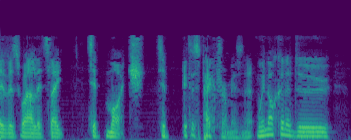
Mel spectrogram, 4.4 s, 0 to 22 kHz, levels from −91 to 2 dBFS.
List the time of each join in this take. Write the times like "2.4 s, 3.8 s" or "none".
1.2 s, 2.1 s

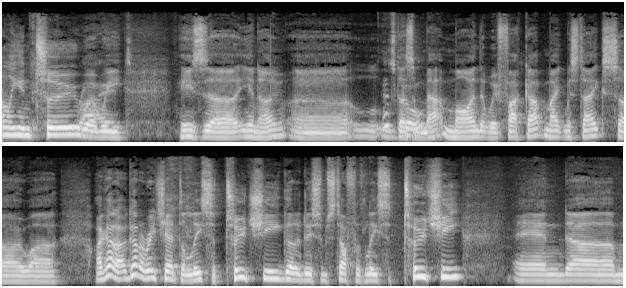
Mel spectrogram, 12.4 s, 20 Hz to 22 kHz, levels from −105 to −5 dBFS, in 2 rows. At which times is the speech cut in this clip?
none

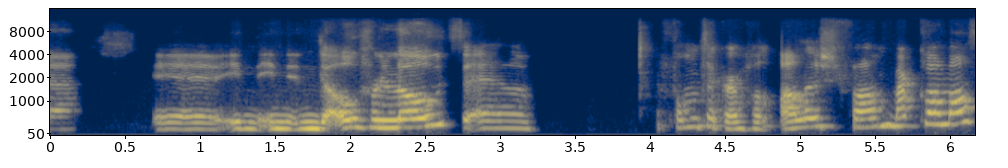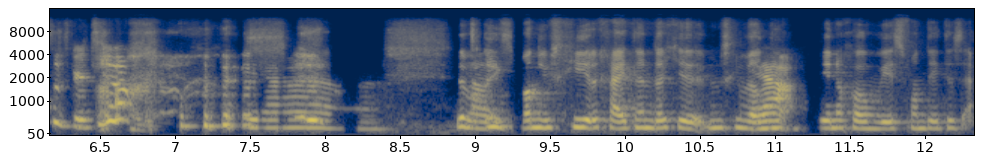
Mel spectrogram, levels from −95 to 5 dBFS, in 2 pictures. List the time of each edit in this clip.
9.0 s

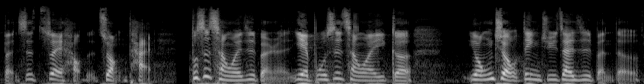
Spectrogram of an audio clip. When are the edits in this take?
none

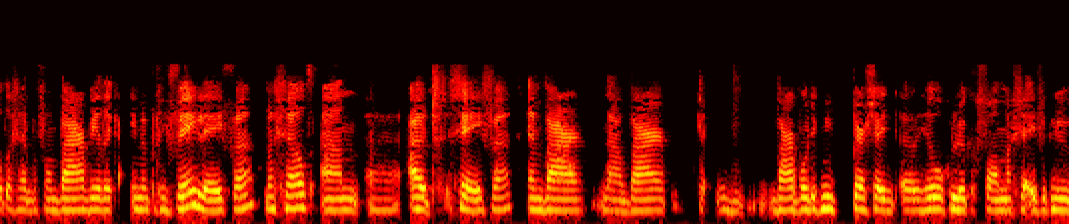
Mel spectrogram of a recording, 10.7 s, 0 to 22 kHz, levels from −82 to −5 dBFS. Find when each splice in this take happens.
2.6 s, 5.2 s, 9.0 s

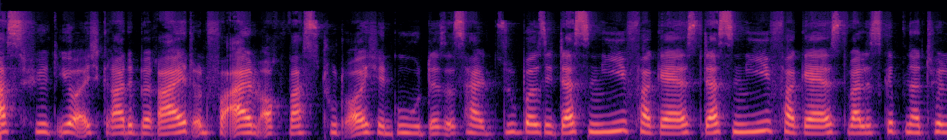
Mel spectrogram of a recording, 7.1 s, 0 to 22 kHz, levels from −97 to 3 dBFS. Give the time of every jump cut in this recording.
2.9 s, 4.0 s, 5.3 s

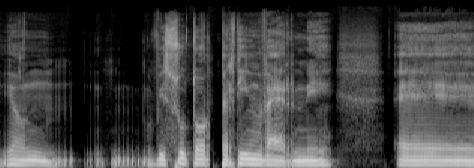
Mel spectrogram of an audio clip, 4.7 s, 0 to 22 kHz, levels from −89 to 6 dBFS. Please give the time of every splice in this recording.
2.1 s, 2.4 s

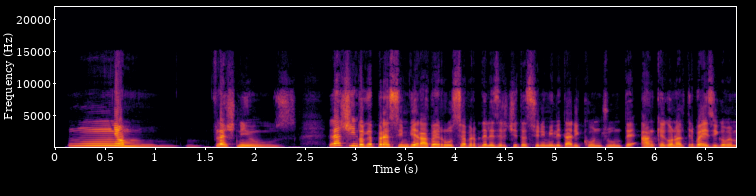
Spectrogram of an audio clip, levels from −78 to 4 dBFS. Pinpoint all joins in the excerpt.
3.0 s, 3.7 s, 4.2 s

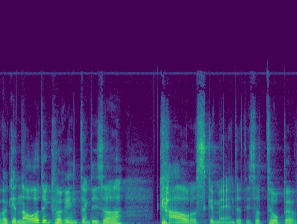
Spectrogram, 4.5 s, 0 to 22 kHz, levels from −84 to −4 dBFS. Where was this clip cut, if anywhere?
1.3 s, 2.3 s

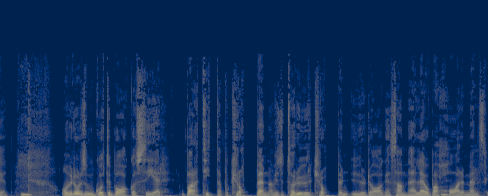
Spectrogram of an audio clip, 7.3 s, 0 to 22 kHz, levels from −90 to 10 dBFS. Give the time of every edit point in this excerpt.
2.7 s

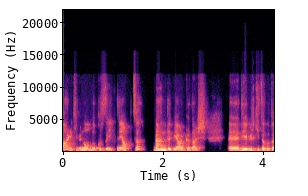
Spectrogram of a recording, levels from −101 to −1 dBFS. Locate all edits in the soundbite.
1.1 s, 2.1 s

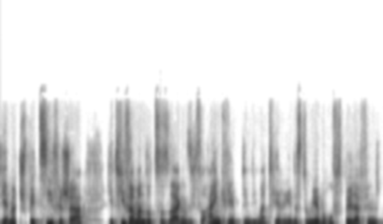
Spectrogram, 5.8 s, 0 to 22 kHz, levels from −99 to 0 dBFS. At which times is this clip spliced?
none

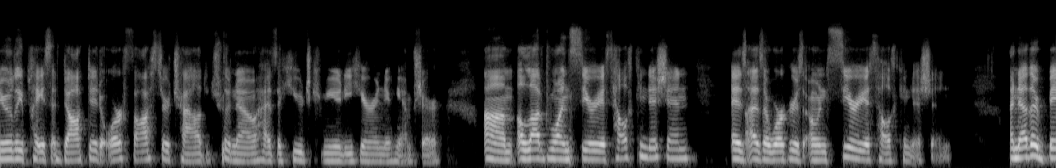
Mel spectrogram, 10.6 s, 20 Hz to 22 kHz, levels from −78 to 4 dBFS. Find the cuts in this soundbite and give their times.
2.2 s, 7.5 s

